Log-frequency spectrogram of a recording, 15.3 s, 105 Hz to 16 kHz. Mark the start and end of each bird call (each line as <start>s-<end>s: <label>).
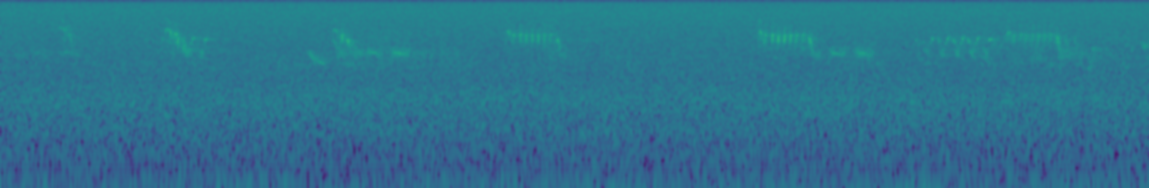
0.2s-1.5s: Mountain Chickadee (Poecile gambeli)
1.9s-3.1s: Mountain Chickadee (Poecile gambeli)
3.9s-5.6s: Mountain Chickadee (Poecile gambeli)
6.4s-8.2s: Mountain Chickadee (Poecile gambeli)
9.7s-11.9s: Mountain Chickadee (Poecile gambeli)
12.0s-13.7s: MacGillivray's Warbler (Geothlypis tolmiei)
13.3s-14.6s: Mountain Chickadee (Poecile gambeli)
